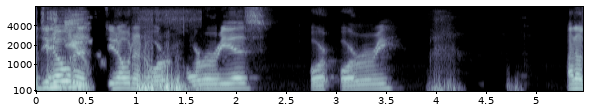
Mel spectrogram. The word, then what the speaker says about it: orrery: Well, do you know what an orrery is? Orrery? I know it's kind of a strange word. It's like O-R, like the way it's spelled. It's basically orrery.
